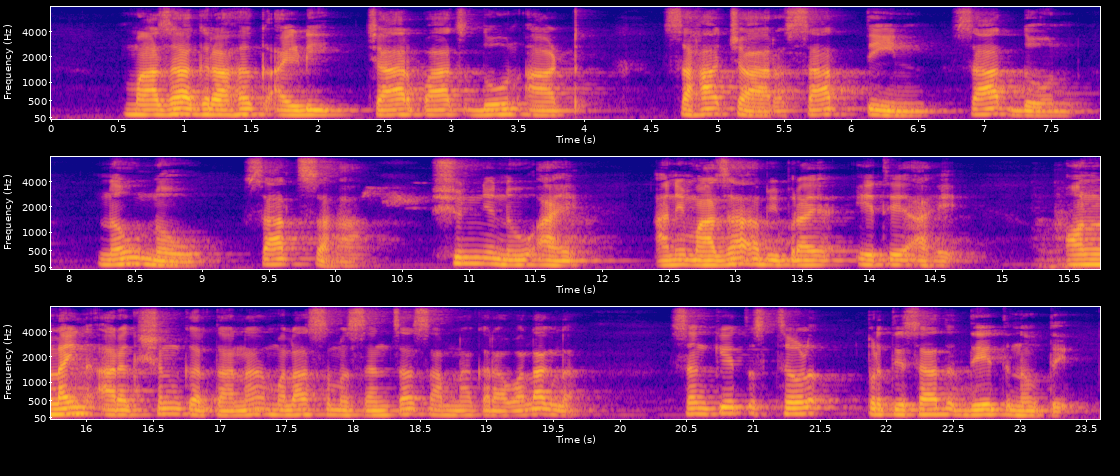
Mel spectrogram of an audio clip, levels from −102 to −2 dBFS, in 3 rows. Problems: none marked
